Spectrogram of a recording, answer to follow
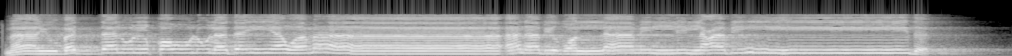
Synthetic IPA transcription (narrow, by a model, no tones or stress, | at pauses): maːjʊbad̪ːalʊlqɑwlʊlad̪ajːawamaː | ʔanabɪd̪ˤɑlːaːmɪnlɪlʕabiː | d̪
